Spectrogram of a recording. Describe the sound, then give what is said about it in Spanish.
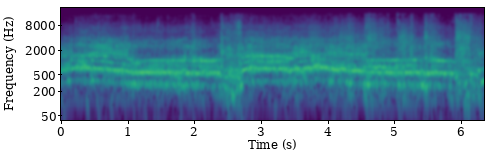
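A group of voices in Jorge Martín's pit box at the Montmeló circuit in Barcelona shouts and cheers together in loud, sustained, pitched cries that rise and fall, a jubilant team celebration minutes after he won the MotoGP world title, carrying on without pause for several seconds. “Este fue el grito más escuchado ayer en el circuito de Montmeló, en Barcelona.”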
